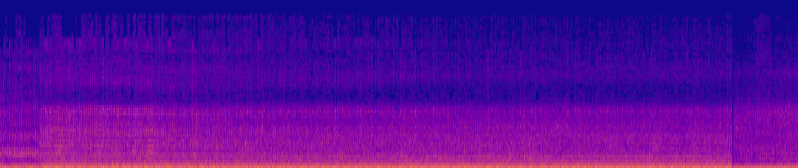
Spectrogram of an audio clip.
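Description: A heritage train engine idles at Kalakund railway station, a loud continuous low throb with a steady pulsing rhythm, close by. It runs without pause for nearly the whole clip and stops shortly before the end.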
